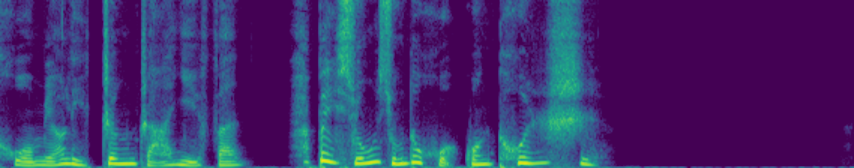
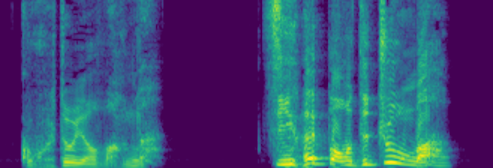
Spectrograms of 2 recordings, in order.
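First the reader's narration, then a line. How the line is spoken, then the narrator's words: Low, trembling, halting. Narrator (Chinese): 赵世南的声音是沉沉的微颤 半晌才艰难的说了几个字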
